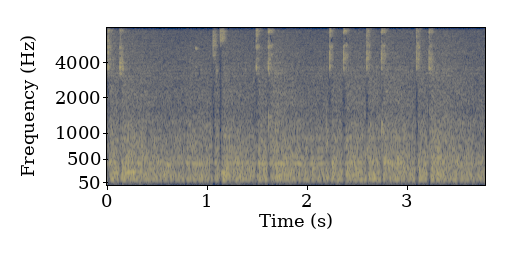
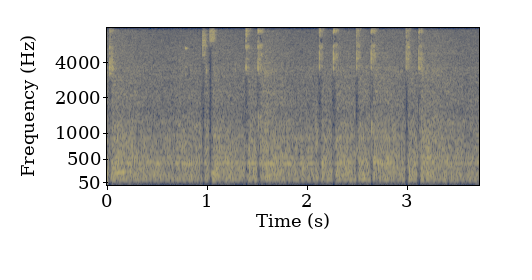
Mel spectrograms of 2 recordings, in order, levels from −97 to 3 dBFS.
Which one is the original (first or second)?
second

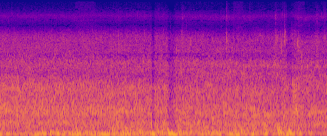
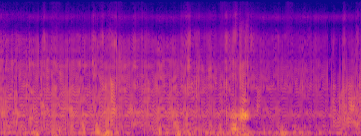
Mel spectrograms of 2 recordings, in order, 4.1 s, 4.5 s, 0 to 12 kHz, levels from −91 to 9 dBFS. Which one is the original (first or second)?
first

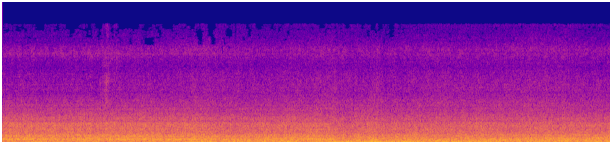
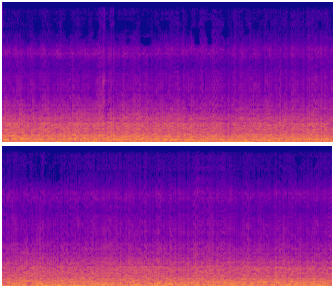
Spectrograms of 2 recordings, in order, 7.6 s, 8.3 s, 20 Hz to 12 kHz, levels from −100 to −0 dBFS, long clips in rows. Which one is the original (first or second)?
first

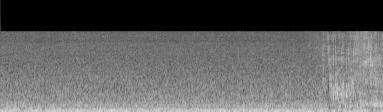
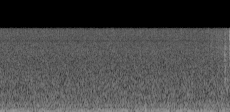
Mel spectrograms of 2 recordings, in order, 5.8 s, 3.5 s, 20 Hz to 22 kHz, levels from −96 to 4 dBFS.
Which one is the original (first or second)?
second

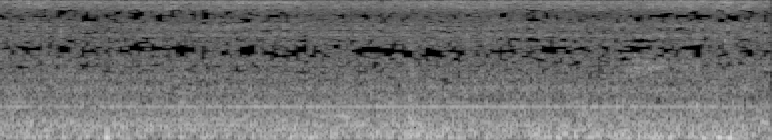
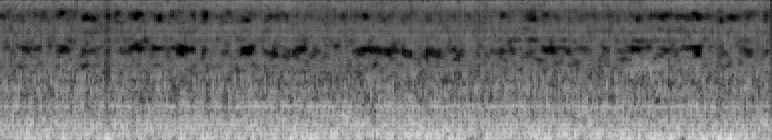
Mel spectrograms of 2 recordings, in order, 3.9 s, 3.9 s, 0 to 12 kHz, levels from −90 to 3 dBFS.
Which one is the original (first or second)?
first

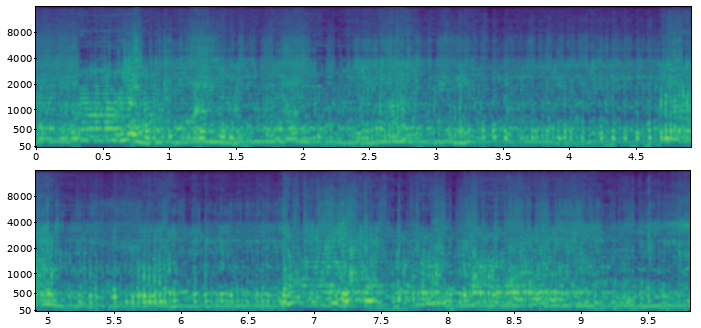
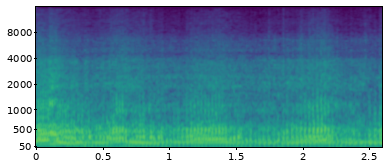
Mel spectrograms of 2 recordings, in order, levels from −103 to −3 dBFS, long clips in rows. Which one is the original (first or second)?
second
